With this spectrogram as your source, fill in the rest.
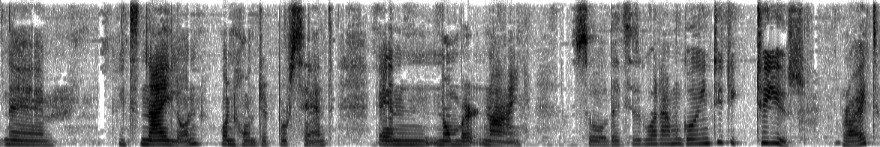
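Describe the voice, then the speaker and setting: Speaking very slowly with a non-native accent, a woman uses ordinary pitch variation. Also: medium pitch for a woman. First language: Spanish. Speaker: crochet tutorial maker. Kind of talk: tutorial. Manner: halting, many fillers.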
